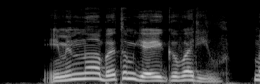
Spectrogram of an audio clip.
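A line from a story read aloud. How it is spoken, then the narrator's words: Gloomy remark. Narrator (Russian): мрачно заметил Тайфун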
